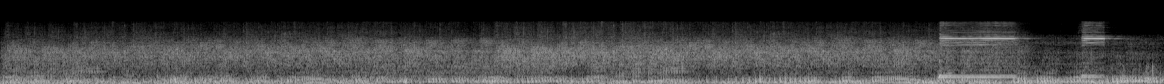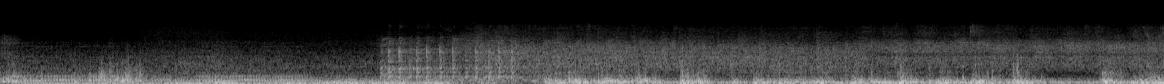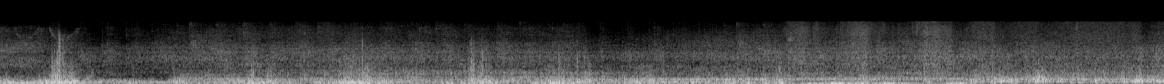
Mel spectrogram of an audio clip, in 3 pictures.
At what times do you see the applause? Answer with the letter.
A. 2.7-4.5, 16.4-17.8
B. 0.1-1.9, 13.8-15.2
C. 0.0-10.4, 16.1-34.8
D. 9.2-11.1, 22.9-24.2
C.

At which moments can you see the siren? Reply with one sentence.
The siren can't be heard in this clip.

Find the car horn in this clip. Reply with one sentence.
The car horn can be heard from 9.2 to 11.1 s and from 22.9 to 24.2 s.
